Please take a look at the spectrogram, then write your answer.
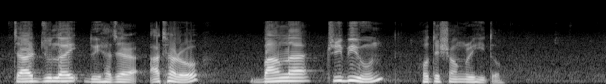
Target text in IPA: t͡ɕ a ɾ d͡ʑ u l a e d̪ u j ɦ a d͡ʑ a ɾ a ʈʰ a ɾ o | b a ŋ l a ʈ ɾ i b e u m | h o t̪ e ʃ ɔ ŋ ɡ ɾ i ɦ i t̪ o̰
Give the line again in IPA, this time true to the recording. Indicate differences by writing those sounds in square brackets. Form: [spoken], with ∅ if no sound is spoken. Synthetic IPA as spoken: t͡ɕ a ɾ d͡ʑ u l a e d̪ u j ɦ a d͡ʑ a ɾ a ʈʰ a ɾ o | b a ŋ l a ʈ ɾ i b [i] u [n] | h o t̪ e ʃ ɔ ŋ ɡ ɾ i ɦ i t̪ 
